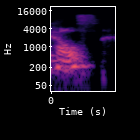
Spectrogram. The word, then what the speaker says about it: HLTH: I'll start with Janna Guinen, who's the Executive Director of the Health Foundation.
